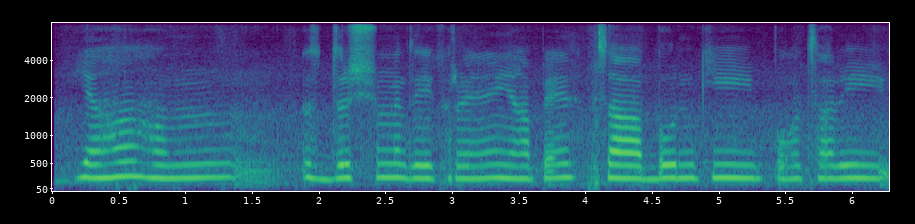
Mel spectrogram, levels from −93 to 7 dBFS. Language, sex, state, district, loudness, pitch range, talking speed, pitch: Hindi, female, Maharashtra, Dhule, -22 LUFS, 225-240 Hz, 135 wpm, 235 Hz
